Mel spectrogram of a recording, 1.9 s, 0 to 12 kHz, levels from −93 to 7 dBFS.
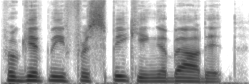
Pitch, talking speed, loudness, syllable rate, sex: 140 Hz, 195 wpm, -17 LUFS, 5.7 syllables/s, male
